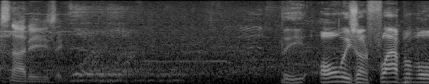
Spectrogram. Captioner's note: pa announcement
